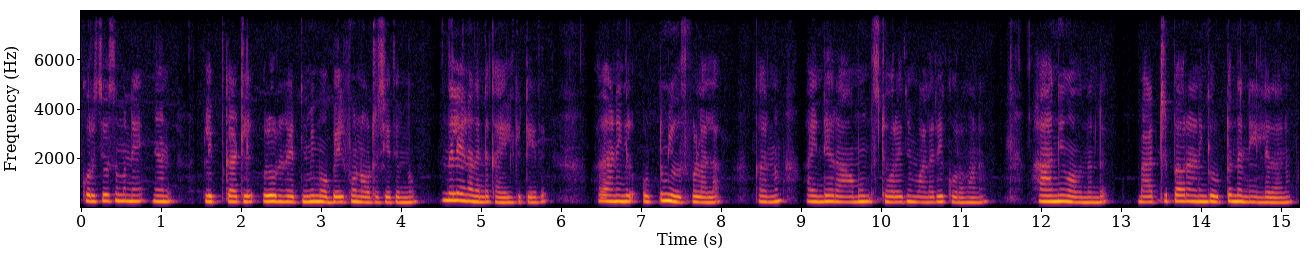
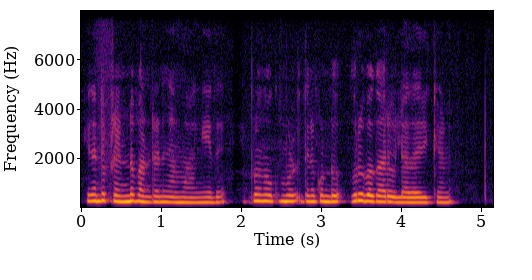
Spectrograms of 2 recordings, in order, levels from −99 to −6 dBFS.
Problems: low volume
